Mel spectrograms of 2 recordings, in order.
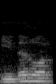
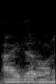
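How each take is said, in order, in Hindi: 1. 'either' के पहले स्वर की ध्वनि "ee" जैसी है। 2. 'either' के पहले स्वर की ध्वनि "eye" जैसी है। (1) "कुछ लोग इसको ईदर और कहते हैं" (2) "कुछ आइदर और कहते हैं"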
